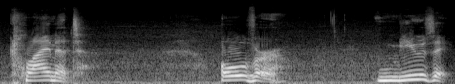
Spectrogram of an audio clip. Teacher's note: these are two syllable nouns and you notice we stress the first syllable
